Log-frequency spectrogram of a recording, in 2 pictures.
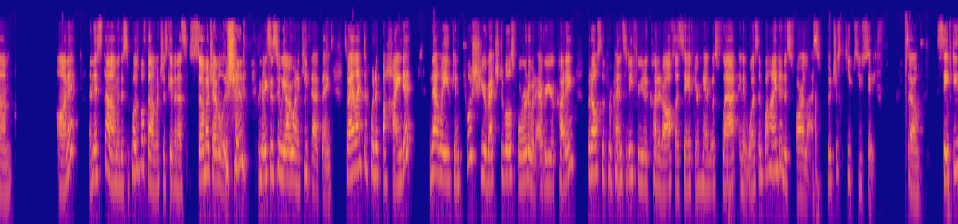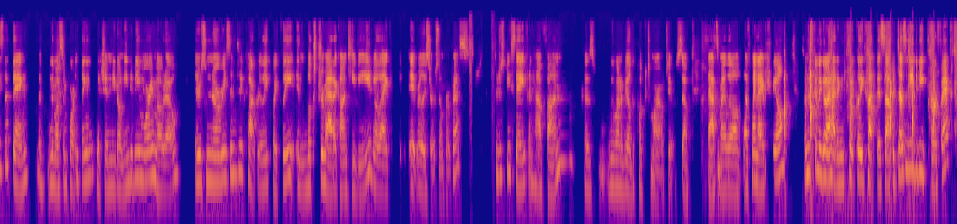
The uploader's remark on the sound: This bonus episode is adapted from a live (virtual) conversation and cooking demonstration. The conversation was broadcast live for Cap Times members.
